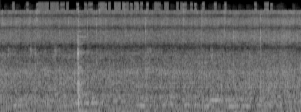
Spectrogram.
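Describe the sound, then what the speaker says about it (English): Onion and garlic simmering in a sauce for crispy baby corn, a steady soft sizzle and bubbling throughout with one brief sharp clink near the start. "See, all the onion, garlic is simmering very nicely"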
